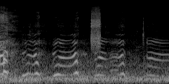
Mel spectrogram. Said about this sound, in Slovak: Ale ženský hlas je čoraz výraznejší. Mení sa na nárek.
